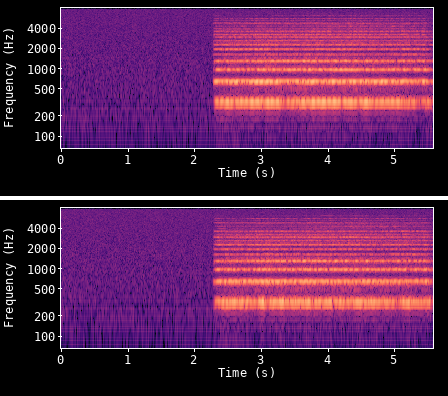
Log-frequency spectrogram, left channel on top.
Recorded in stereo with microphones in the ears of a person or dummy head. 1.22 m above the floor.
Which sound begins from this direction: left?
A violin, at 2.3 s.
